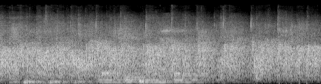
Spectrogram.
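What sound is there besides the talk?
audience applause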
